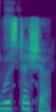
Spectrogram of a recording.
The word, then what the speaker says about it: Worcestershire: This is how it is pronounced. Worcestershire.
